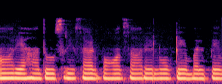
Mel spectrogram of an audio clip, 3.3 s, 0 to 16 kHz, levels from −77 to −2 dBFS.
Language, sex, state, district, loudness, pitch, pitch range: Hindi, female, Chhattisgarh, Raipur, -13 LUFS, 175 Hz, 175-180 Hz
